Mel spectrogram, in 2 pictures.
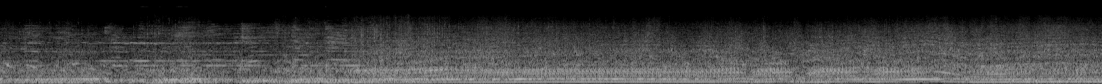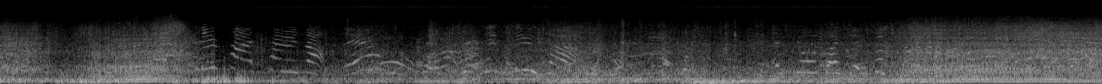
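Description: A truck engine roars loudly as it revs.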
